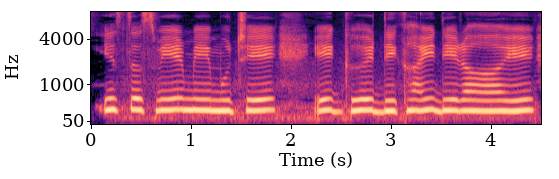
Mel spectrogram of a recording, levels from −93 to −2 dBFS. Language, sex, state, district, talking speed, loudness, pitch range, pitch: Hindi, female, Arunachal Pradesh, Papum Pare, 135 wpm, -12 LUFS, 250-265 Hz, 260 Hz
